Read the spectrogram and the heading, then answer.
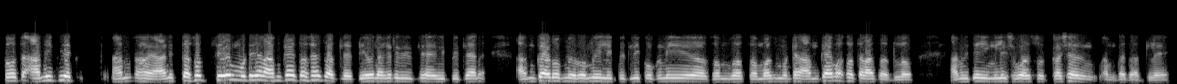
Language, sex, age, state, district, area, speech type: Goan Konkani, male, 45-60, Goa, Murmgao, rural, conversation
